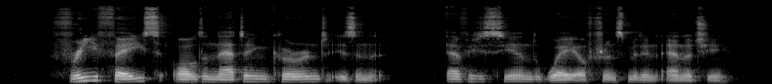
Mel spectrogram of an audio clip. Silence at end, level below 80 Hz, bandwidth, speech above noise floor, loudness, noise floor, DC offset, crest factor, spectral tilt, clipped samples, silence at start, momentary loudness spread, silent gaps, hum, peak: 0.45 s; -78 dBFS; 16.5 kHz; 42 dB; -27 LUFS; -69 dBFS; under 0.1%; 20 dB; -3.5 dB/octave; under 0.1%; 0.55 s; 10 LU; none; none; -8 dBFS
